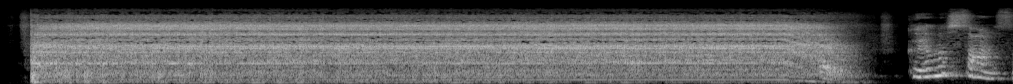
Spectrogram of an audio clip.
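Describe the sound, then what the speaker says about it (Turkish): An electric food chopper minces garlic with one long, loud, steady high whirring run that winds down at the end, followed by someone speaking. "Onun için doğrayıcımı en önce sarımsağı hepsini böyle kıyacağım."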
